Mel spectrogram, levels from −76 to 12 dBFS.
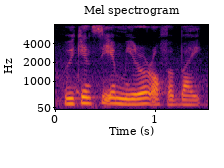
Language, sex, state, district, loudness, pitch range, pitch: English, female, Arunachal Pradesh, Lower Dibang Valley, -14 LUFS, 165-200 Hz, 190 Hz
